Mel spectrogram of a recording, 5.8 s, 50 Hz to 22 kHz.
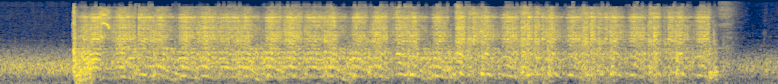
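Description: A 1969 Baja Bug engine that sat for 29 years, cranking over with a steady, loud, rapid chugging that starts abruptly, runs about five seconds and then stops, firing unevenly.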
